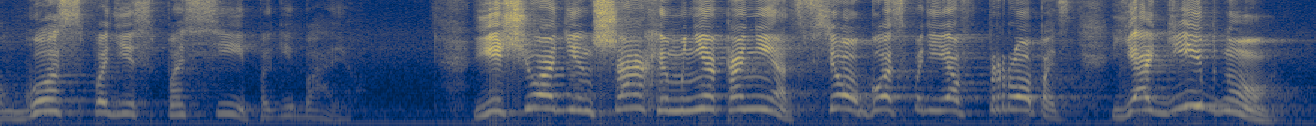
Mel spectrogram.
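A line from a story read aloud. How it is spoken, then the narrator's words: Crying out. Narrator (Russian): Петр закричал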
